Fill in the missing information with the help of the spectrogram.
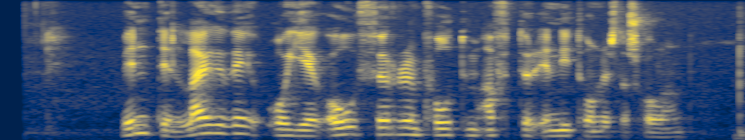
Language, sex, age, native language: Icelandic, male, 30-39, Icelandic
